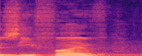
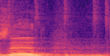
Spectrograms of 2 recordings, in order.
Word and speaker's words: Z: on a Sony Xperia Z5 Compact and it should also work on a regular Z5 as well Z5 depending on how you pronounce it I pronounce it Z sometimes Zed don't get at me anyways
